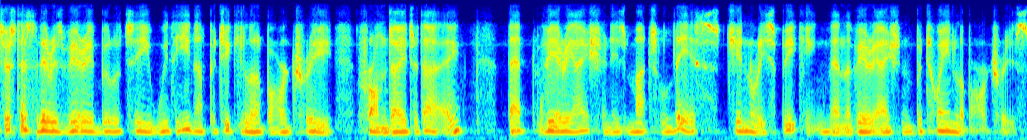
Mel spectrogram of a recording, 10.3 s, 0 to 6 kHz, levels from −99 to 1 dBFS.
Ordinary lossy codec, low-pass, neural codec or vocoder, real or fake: Opus, 64 kbps; 5.4 kHz; vocoder, 44.1 kHz, 80 mel bands, Vocos; fake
